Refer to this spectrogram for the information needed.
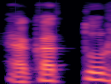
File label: Male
